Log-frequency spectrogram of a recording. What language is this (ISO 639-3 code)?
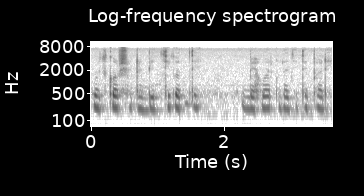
ben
